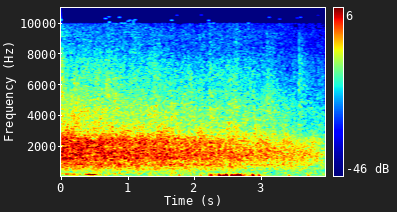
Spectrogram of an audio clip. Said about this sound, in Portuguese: Vamos dar uma salva de palmas a Jesus, que faz essas coisas lindas em nosso meio.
